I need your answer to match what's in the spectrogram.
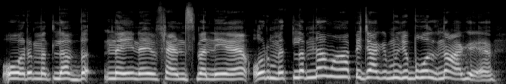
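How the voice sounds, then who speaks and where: A young woman with a high voice tells her story in a podcast interview. She sounds choked up, close to tears, and halts often, filling gaps and restarting. The sound is dry and close, with no room in it. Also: fairly even intonation, moderate pace, dry recording. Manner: hesitant, many fillers and restarts. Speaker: fashion design student.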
